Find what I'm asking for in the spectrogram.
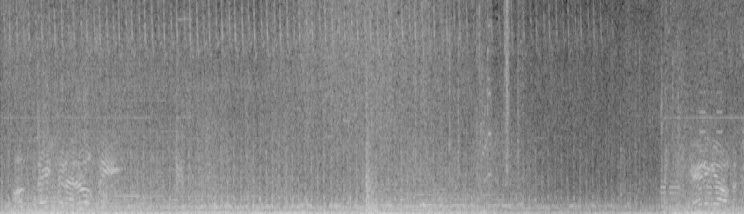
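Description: Rotor thump and engine roar of the Pequod helicopter arriving at a landing zone in Metal Gear Solid V, a loud, steady drone filling the scene with radio voices over it.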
